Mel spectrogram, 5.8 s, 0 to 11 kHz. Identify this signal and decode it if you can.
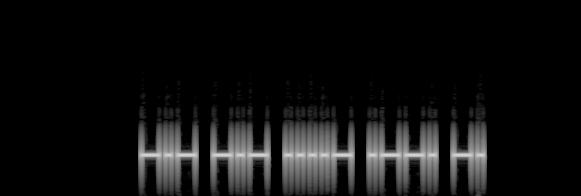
Morse code, heard as a keyed tone, about 23 wpm, 700 Hz. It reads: KK4PN
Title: Speed Racing - USA 2x2 Call Signs 20wpm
